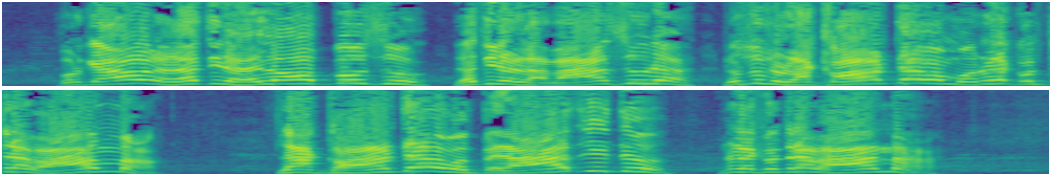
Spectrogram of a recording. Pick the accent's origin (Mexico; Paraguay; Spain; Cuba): Spain; Córdoba, Andalusia; Yo soy de Córdoba, nacido, establecido, cerca de la cachetalle.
